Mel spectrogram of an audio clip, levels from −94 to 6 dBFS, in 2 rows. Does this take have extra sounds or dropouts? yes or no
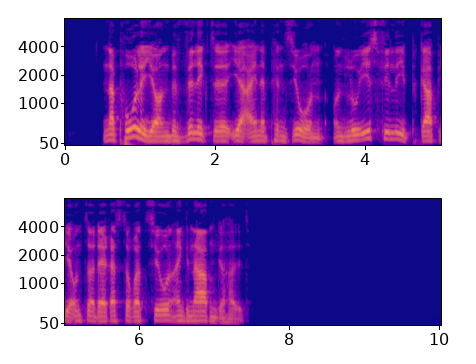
no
